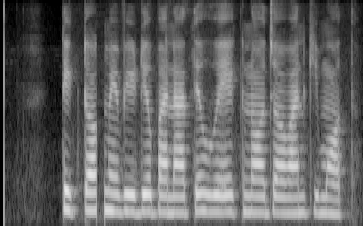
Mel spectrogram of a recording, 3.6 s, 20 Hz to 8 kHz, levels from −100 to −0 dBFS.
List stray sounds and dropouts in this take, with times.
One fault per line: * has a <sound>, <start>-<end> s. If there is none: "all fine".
* has a dropout, 1.0-1.1 s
